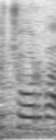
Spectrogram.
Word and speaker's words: चोरबा: अच्छा अच्छा ये शोरबा बना हुआ है जो कि असल में जो प्रोनाउंसिएशन है वो चोरबा है, इसे चोरबा है बट हम इसे शोरबा कहते हैं।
